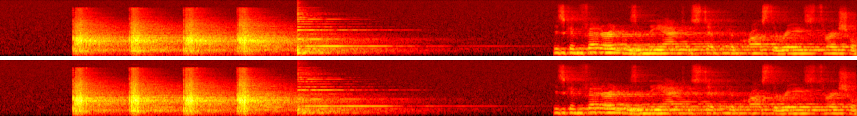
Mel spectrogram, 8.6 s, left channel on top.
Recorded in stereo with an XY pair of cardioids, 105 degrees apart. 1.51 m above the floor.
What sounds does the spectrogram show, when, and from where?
0.7 s a clap: 35° right, 0.7 m
3.0 s a guitar: 60° left, 1.3 m
5.5 s a woman speaking: 25° left, 1.2 m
